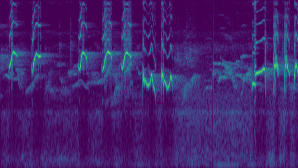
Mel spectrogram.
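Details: Oriental magpie-robin roused by a lure recording: evenly spaced rising whistles, then a run of lower looping notes, a soft mid-range hiss, and a final cluster of quick high whistles.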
